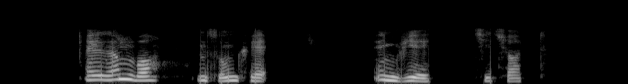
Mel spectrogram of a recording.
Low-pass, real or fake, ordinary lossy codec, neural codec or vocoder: 5.4 kHz; real; Opus, 24 kbps; none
